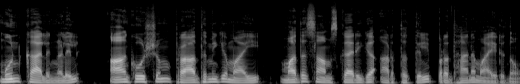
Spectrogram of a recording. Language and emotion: Malayalam, neutral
